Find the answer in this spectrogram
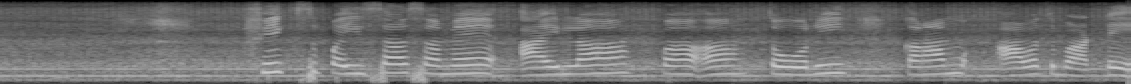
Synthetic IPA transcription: fʰɪkspəɪsasəməj | aːɪla | pat̪oːɾi | kaːm | aːʋət̪baːʈeː

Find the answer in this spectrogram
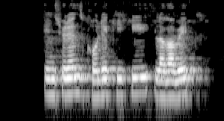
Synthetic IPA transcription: ɪnsuːɾeːnsɡʱoːleːkiːkiːləɣaːʋeː

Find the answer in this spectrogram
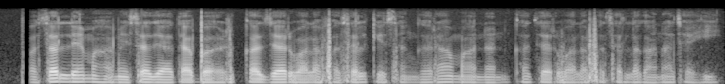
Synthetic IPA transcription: fəsəlːeməɦəmesazjad̪abəɽ̤kad͡zəɾʋa̰lʔafəsəlkesəŋɡʱəɾamanənkad͡zə̰ɾʋa̰lafəsəlːəɡanat͡ʃaːɦi

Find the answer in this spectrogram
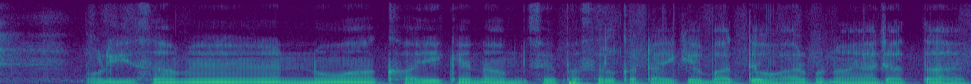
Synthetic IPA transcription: ʊ̰ɽiːsamẽnʊakʰaːikenaːmsepʰɐsəlkɐʈaːikebaːd̪̚t̪eʊɦa̰ːɾbɐnaːjad͡ʒaːt̪aɦɛː

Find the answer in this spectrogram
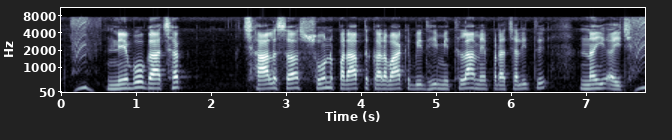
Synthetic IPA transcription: neboɡat͡ʃʰək̚ | t͡ʃʰalsə̃sonpɾap̚t̪kəɾbakbid̪ʱimit̪ʰlamepɾət͡ʃəlit̪ | nəjəjt͡ʃʰ

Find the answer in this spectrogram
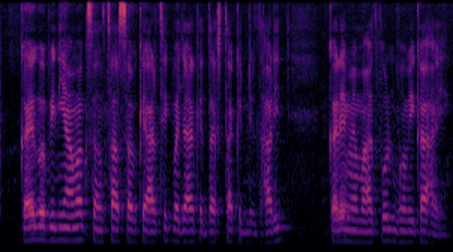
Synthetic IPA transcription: kəjɡobinijaːməksə̃nst̪ʰasəbʱkeaːɾt̪ʰɪk̚bəd͡ʒaːɾked̪əʃt̪akenɪɾd̪ʱaːɾɪt̪ | kəɾemẽməɦət̪wəpuːɾnbʱumɪkaɦɛ

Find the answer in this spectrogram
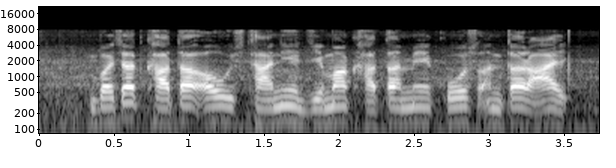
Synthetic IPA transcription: bət͡ʃət̪kʰat̪aəust̪ʰanijəd͡ʒemakʰat̪amẽkosə̰̃nt̪əɾaːe

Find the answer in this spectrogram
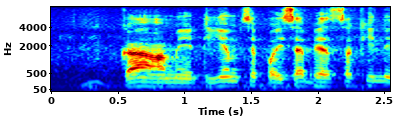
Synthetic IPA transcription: kãɦəmeɖiemsepəɪjsabʱeɾsəkile

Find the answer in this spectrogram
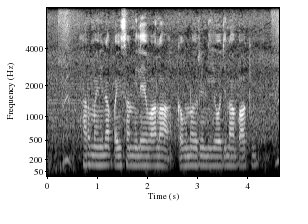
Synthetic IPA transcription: həɾməɦiːnaːpəɪsaːmɪleːʋaːlaːkəʋnoːɾɪnjoːd͡ʒnaːbaːkiː

